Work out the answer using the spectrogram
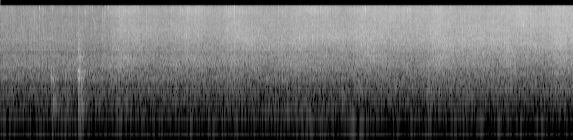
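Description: Fried chickpeas sizzling steadily in a hot pan of sauce as they are added and stirred in. A couple of light knocks about a second in, then the sizzling grows louder and holds steady.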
